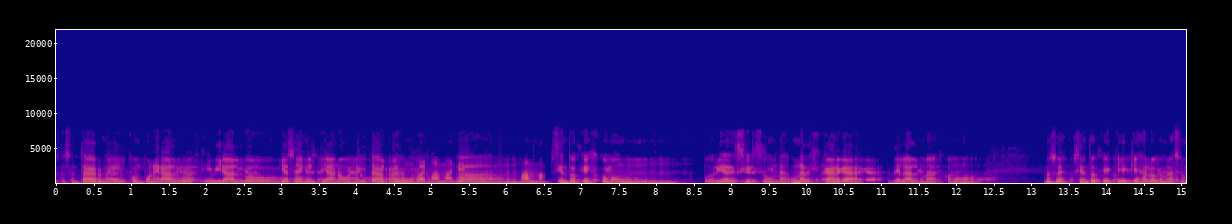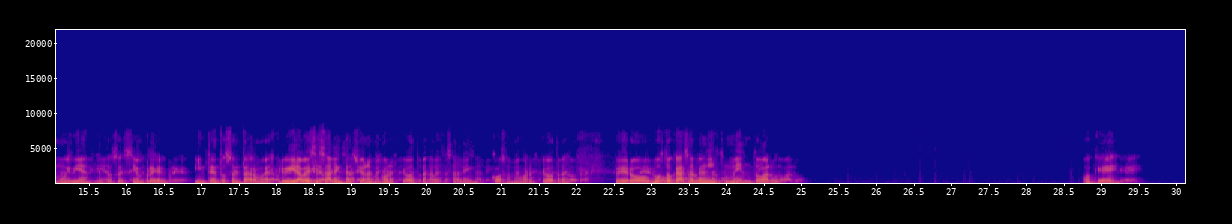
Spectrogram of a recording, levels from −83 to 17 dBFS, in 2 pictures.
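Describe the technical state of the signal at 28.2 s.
At 28.2 s you're hearing the same echo with no canceller that runs through the whole recording. The far end is playing the call out of a loudspeaker, its mic picks it back up, and nothing strips that out, so the speech returns after the network round trip, roughly a third of a second late and about 12 dB down. It sounds thinner than the original, trailing each phrase. Everything stays band-limited to around 8 kHz, as expected for this call path.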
